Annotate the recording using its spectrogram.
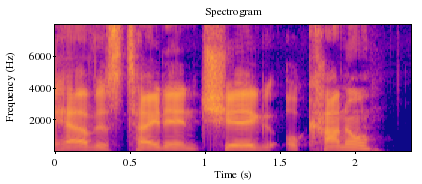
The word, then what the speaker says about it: Okonkwo: So Okonkwo. – Okonkwo. – Okay. – Yep. – So the second K is silent. – The second K is silent, I guess.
